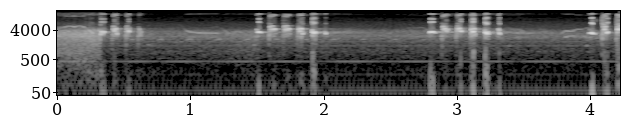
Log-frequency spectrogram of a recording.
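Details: Adult female bald eagle calling at the Decorah N2B nest on a March 2016 morning while brooding a chick beside an egg. Three bursts of high, sharp piping notes, several quick notes per burst, separated by short pauses.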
